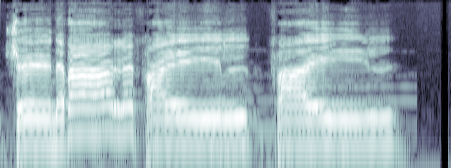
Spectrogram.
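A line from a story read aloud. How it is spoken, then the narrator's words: Called out. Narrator (German): rief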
